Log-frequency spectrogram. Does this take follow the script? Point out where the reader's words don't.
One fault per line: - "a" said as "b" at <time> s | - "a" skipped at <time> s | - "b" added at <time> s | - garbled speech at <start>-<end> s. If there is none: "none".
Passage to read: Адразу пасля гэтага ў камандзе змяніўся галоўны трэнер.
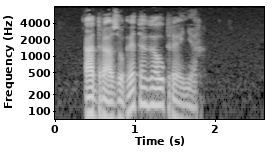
- "пасля" skipped at 0.9 s
- "камандзе змяніўся галоўны" skipped at 1.4 s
